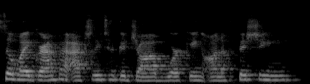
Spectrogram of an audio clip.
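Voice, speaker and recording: A woman with a Canadian accent speaks at a moderate pace and medium pitch. Her intonation is monotone and flat, and audible room echo fills the recording. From Canada. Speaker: podcast co-host. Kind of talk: casual chat.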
